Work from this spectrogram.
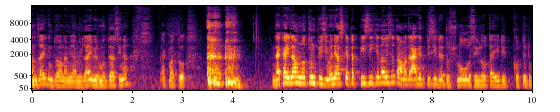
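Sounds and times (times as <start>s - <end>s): person clearing throat: 3.5s - 4.4s.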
